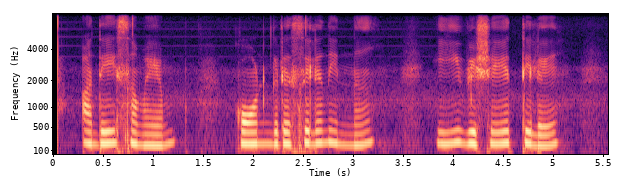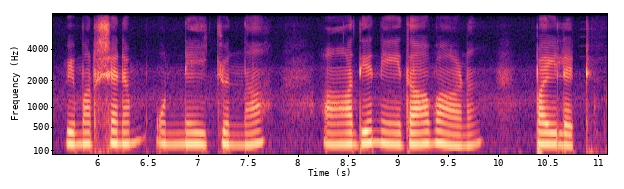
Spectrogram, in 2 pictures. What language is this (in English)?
Malayalam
